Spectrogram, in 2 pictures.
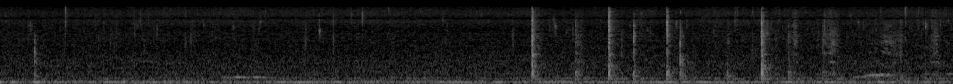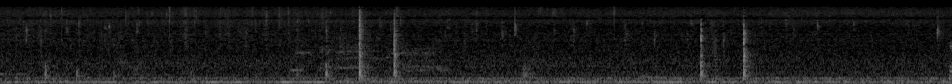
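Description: Food sizzles quietly in a hot wok.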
